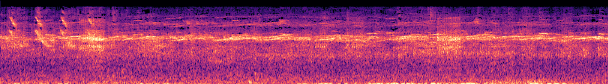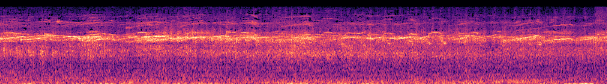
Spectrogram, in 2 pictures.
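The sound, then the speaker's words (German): A dense, unbroken din of many birds calling at once on Bird Island, shrill chirps and rasping cries layered over a steady wash of noise, loud and constant for the whole stretch with no talking. “Und da hören wir jetzt mal rein, damit ihr mal ein Gefühl dafür bekommt, was da Tag und Nacht eigentlich los ist auf Bird Island.”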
